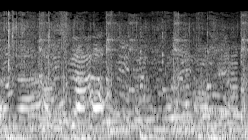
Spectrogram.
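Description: Children's voices calling and playing over background music with steady held notes and a low bass.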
